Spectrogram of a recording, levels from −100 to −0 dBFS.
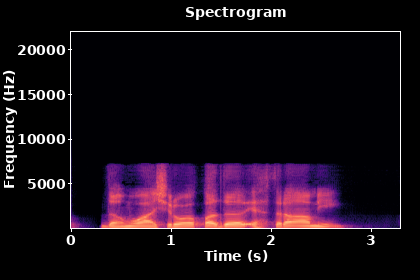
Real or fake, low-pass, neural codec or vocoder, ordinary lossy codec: fake; 7.2 kHz; codec, 16 kHz, about 1 kbps, DyCAST, with the encoder's durations; MP3, 64 kbps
